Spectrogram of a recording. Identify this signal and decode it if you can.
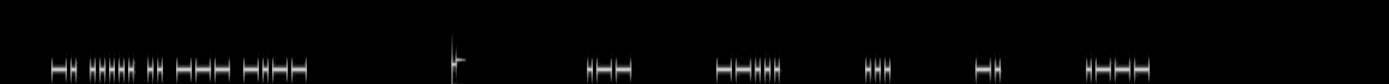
Morse code, heard as a keyed tone, about 25 wpm, spaced as for 13 wpm, 700 Hz. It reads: N5IOY W7SNJ
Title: USA Call Signs - 5 Characters - 6x Character Spacing - 25wpm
